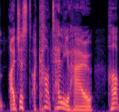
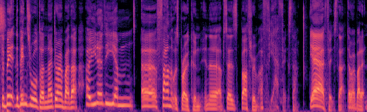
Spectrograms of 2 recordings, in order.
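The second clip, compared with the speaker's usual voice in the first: high, eager, people-pleasing voice to Donna; eager husband; 9 semitones higher than usual. Retold or imitated. Telling his wife Donna the chores are done, high and eager. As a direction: sound keen to earn brownie points. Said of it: "To lay the groundwork".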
